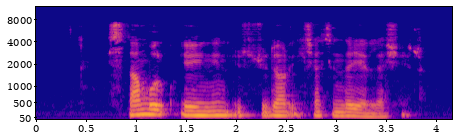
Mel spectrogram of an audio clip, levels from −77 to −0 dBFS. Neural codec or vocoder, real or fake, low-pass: none; real; 7.2 kHz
